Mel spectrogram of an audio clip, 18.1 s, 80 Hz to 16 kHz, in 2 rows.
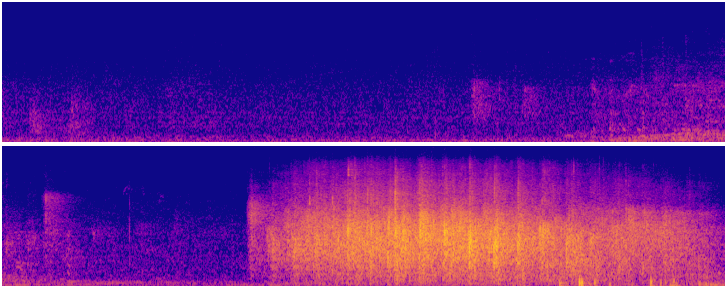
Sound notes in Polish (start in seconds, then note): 12.0 oklaski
